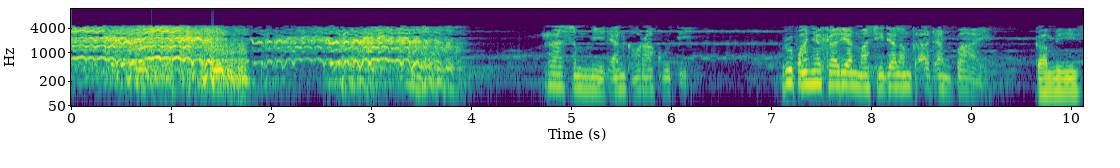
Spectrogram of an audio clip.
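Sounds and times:
horse neighing: 0.0s - 4.0s
speech: 4.8s - 6.4s, 7.1s - 10.1s.

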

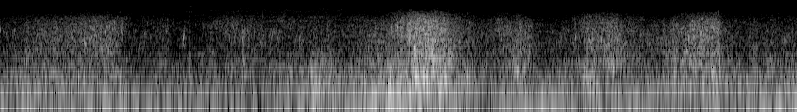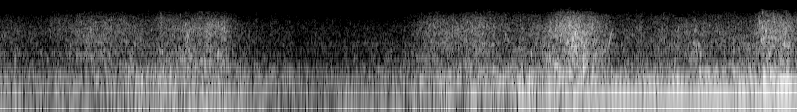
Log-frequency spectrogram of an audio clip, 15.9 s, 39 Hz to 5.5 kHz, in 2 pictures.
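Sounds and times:
small boat churning across water: 0.0s - 15.9s.

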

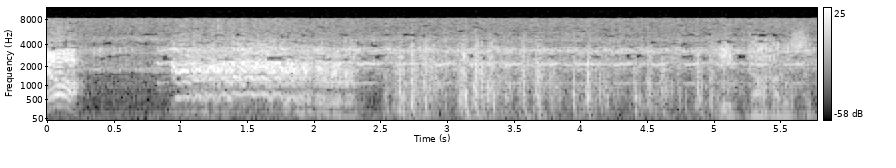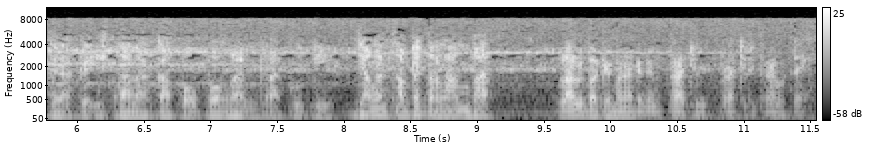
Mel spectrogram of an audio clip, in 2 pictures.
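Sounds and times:
horse hooves clip-clopping as it moves away: 0.1s - 11.1s
horse neighing as its rider sets off: 0.8s - 5.4s
speech: 5.3s - 11.5s.

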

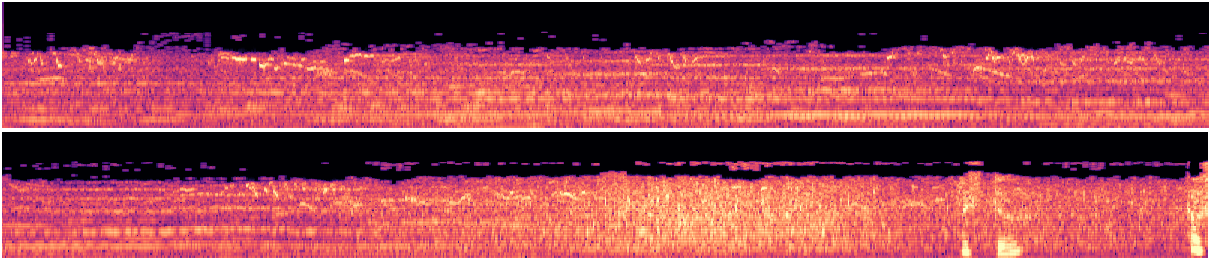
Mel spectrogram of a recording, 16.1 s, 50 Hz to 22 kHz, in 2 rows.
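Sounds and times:
tonal bird-like chirps: 0.0s - 7.9s, 9.2s - 16.0s
rocky river stream water rushing: 10.8s - 16.0s
speech: 14.4s - 15.0s.

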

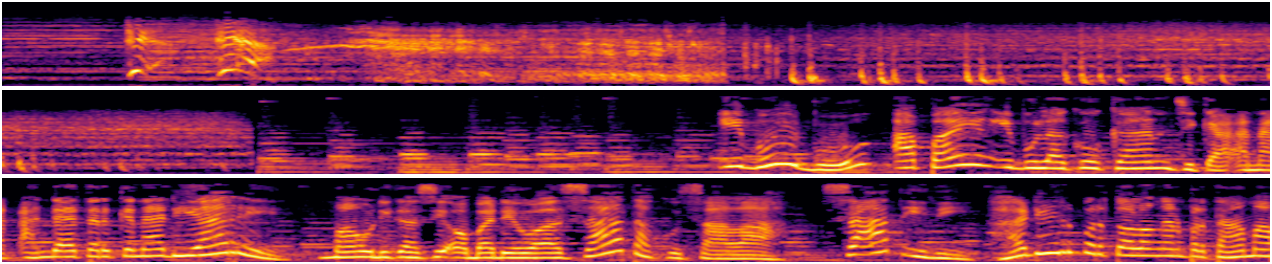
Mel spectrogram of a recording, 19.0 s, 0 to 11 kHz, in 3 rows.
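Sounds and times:
horse whinnying: 1.1s - 5.4s
rough rhythmic thumping: 3.6s - 7.6s
speech: 10.0s - 19.0s.

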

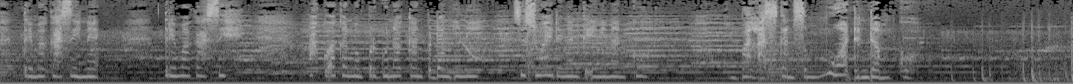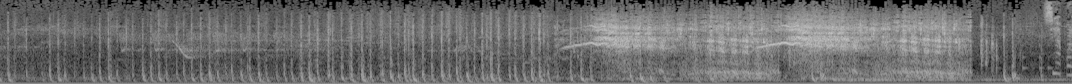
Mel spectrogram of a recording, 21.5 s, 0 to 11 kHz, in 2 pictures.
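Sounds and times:
speech: 0.3s - 2.6s, 3.2s - 6.7s, 7.3s - 9.9s
horses of approaching riders galloping: 9.7s - 21.4s.

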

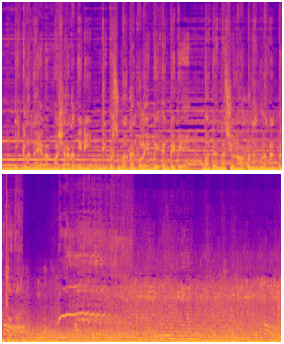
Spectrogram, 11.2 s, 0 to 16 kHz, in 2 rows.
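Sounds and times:
speech: 0.2s - 6.5s
rumble of horse-drawn carriage wheels on a road: 6.3s - 11.1s
horse hooves clip-clopping on a road: 6.4s - 11.1s
horse whinnying: 6.6s - 8.4s.

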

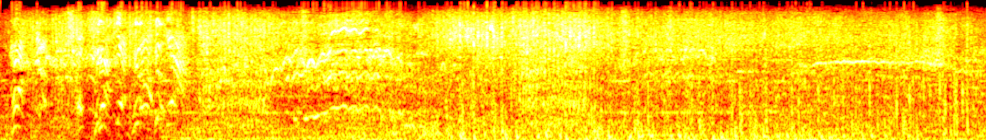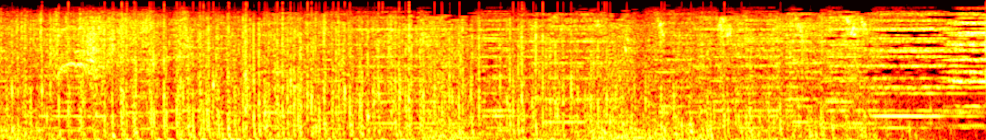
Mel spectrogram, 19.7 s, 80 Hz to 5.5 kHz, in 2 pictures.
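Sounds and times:
horse hooves clattering at a full gallop: 0.2s - 19.5s
brown horse neighing: 2.2s - 5.7s, 8.0s - 9.9s.

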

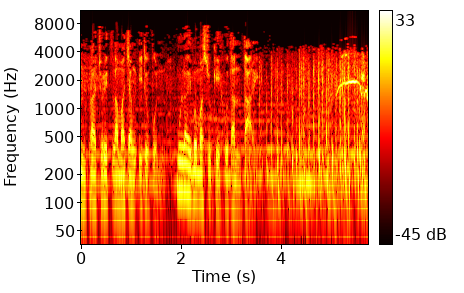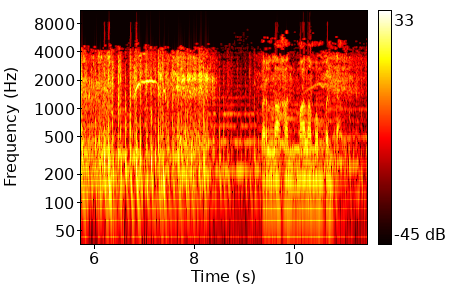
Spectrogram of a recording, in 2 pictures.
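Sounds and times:
horses galloping through forest: 0.0s - 11.4s
speech: 0.1s - 4.1s, 9.5s - 11.4s
horse neighing: 4.8s - 8.5s, 10.3s - 11.3s.

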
